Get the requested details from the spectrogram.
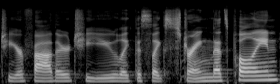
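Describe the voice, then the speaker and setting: In a very clean recording with a silent background, a woman speaks fairly quickly in a fairly low pitch with a bright, sharp tone. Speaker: podcast host. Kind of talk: casual interview.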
